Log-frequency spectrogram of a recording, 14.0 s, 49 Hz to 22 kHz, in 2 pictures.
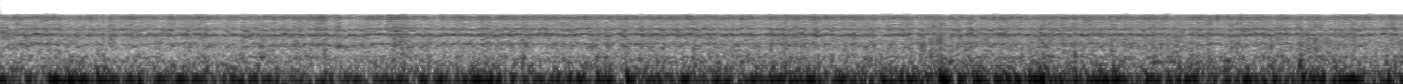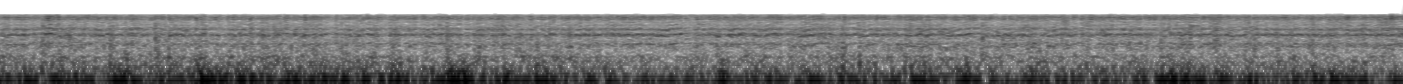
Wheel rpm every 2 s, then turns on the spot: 220, 220, 230, 240, 230, 230, 220.
none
